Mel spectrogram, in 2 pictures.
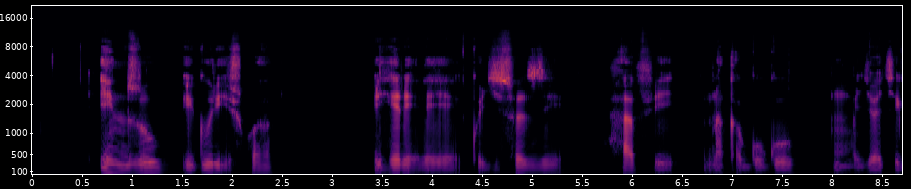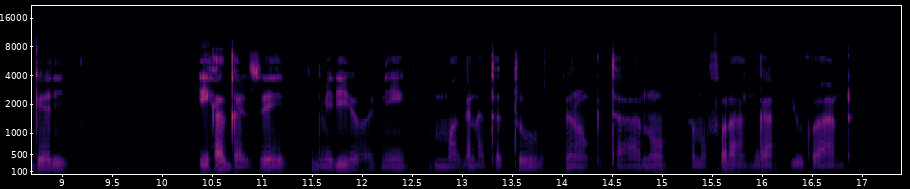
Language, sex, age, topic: Kinyarwanda, male, 25-35, finance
